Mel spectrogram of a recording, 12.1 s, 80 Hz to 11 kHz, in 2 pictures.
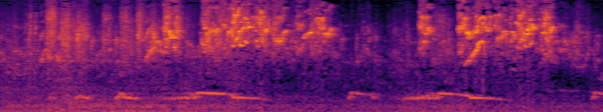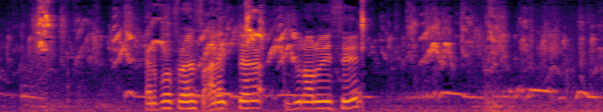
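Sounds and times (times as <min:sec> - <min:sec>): small birds chirping: 0:00.0 - 0:12.0
doves cooing: 0:00.1 - 0:12.0.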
